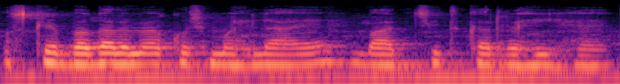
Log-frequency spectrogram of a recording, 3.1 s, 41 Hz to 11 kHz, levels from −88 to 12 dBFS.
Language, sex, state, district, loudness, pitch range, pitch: Hindi, male, Jharkhand, Deoghar, -18 LUFS, 150-165 Hz, 155 Hz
